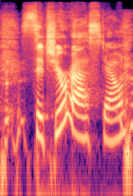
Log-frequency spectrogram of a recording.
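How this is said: It is said in a sweet, gentle tone. The words are meant kindly, without malice. "she had the sweetest intent"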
